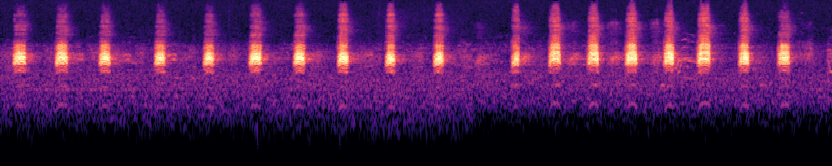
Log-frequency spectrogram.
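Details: Repeated nasal quacking from a Mallard, a dabbling duck of the family Anatidae, loud clipped notes roughly twice per second with a short pause near the middle.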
